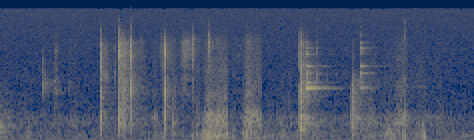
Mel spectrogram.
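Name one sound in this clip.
A salt shaker rattles as salt is shaken out.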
